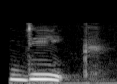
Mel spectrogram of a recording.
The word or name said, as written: deek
